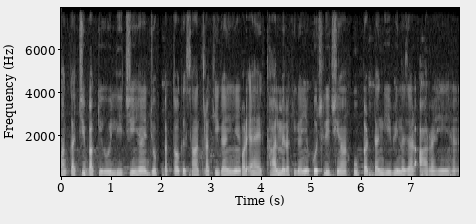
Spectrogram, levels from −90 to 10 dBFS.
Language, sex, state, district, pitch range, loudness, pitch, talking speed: Hindi, male, Bihar, Kishanganj, 105-120 Hz, -22 LUFS, 115 Hz, 220 wpm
